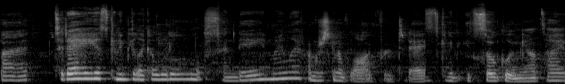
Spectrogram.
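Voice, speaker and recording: A woman speaks at a moderate pace with very wide pitch swings, and noticeable background noise can be heard. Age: 20s. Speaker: lifestyle vlogger. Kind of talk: casual vlog.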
